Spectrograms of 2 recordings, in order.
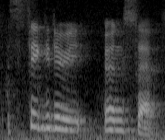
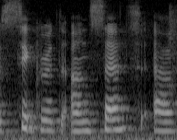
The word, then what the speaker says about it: Sigrid Undset: Her name is pronounced Sigrid Undset in Norwegian. I will call her Sigrid Undset for the purposes of our conversation today.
